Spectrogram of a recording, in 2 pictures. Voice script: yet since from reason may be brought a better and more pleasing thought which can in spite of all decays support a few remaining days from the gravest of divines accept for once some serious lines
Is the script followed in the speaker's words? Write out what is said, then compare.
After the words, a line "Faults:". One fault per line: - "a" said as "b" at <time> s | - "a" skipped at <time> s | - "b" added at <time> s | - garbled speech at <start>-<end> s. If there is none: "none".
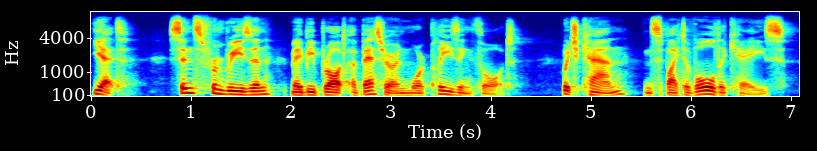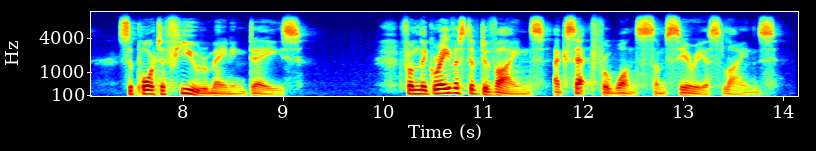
yet since from reason may be brought a better and more pleasing thought which can in spite of all decays support a few remaining days from the gravest of divines accept for once some serious lines
Faults:
none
